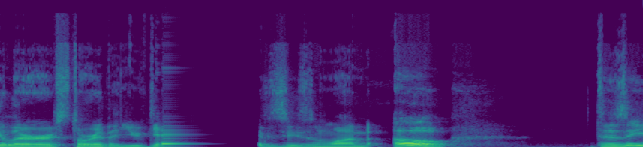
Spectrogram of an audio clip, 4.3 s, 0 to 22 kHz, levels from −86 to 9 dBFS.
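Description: In this speech clip, about 20 ms of packets arrived too late for the decoder at 1.05 to 1.09 s, a short concealed packet loss that the receiver patched over, leaving a brief smear. Right after, a long network dropout likely cut off the stream from 1.09 to 1.74 s. Concealment stretched the last sound into a fading buzz or hiss, then about 270 ms of silence before speech resumed with the lost part gone.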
